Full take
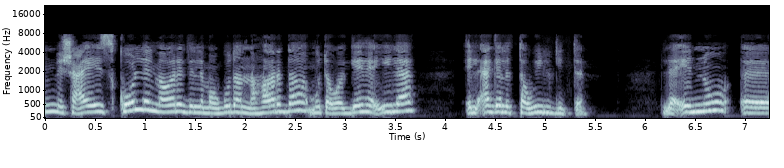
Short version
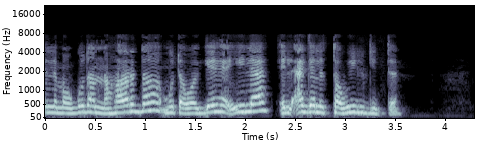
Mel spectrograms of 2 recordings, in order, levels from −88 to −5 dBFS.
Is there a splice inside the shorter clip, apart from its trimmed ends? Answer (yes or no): yes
